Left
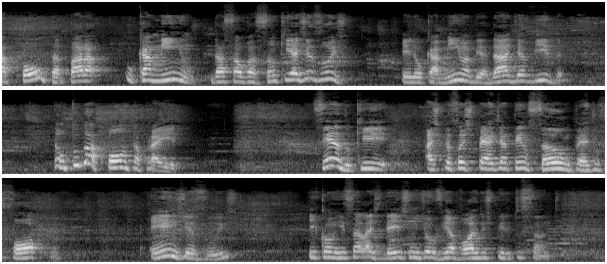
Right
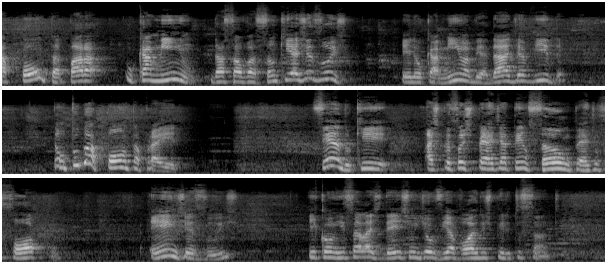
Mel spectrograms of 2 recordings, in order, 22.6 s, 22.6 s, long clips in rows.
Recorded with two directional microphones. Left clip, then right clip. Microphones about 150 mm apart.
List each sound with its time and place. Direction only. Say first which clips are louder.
0.3 s speech: left 9 dB; 20° right (ahead or behind)
8.2 s speech: left 7 dB; 20° right (ahead or behind)
11.5 s speech: left 7 dB; 25° right (ahead or behind)
16.9 s speech: left 5 dB; 20° right (ahead or behind)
